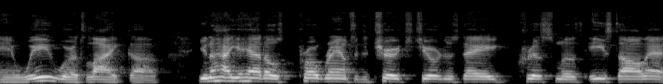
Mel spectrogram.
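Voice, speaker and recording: A man's medium-pitched voice proceeds at a fairly slow pace. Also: ordinary pitch variation, quiet background. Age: 60s. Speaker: author. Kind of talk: interview. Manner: halting.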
